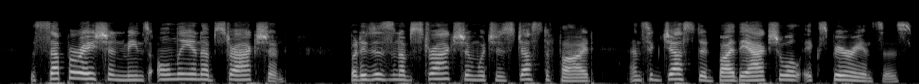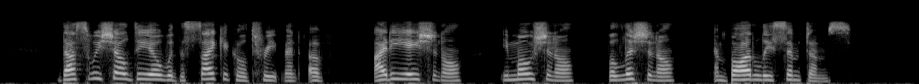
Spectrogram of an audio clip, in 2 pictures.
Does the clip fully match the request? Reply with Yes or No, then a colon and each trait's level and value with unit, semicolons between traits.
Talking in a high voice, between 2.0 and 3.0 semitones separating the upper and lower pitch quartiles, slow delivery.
No: high, 210 Hz; average, 4.0 semitones; slow, 115 wpm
